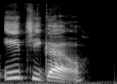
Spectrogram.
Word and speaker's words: Ichigo: Ishiago, I want to say that every time, and I know now that it's Ishio. I'm still saying it wrong. Hold on, let me get my pronunciation book out. There we go. Ichigo. There is nothing that lends itself to a nickname with that type of first name.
